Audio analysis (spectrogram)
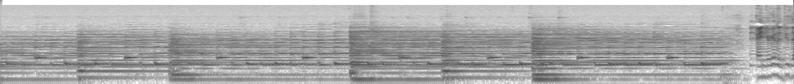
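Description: Piano chords from a song played with both hands, long sustained chords changing every second or so over a low bass, close and full, ending with a brief shuffle of noise.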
